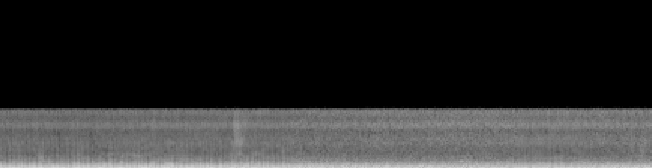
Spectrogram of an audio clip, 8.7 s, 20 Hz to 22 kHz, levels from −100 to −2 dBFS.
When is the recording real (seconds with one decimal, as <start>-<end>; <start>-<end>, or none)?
3.9-6.9; 7.8-8.7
